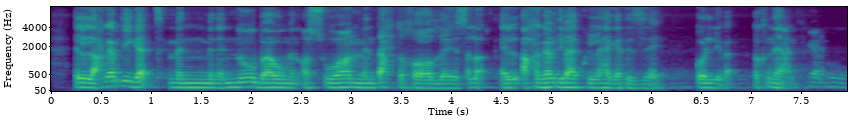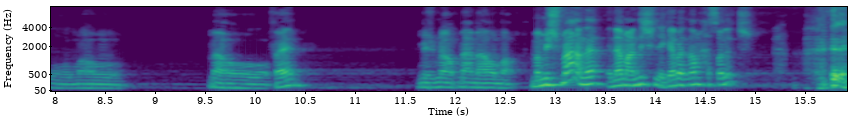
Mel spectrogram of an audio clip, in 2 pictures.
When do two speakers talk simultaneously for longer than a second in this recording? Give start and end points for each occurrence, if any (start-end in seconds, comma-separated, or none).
none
